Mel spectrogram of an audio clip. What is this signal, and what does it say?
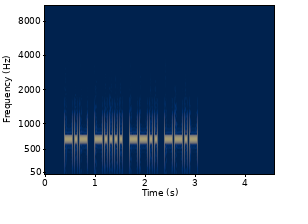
Morse code, heard as a keyed tone, about 24 wpm, 700 Hz. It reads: K6ZQ
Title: Speed Racing - USA 1x2 Call Signs 20wpm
